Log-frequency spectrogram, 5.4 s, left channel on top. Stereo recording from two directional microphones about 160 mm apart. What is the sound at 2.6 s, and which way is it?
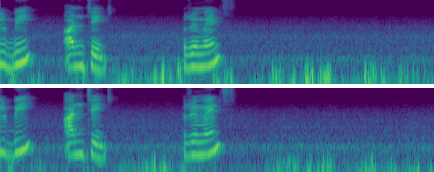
Speech, 10° right (ahead or behind).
